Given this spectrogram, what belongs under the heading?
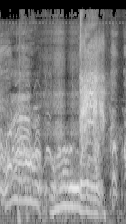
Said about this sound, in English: Of this cat? Yeah, this cat doesn't seem like they want to be here.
